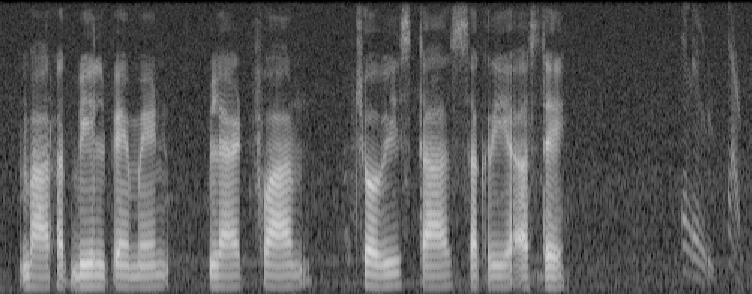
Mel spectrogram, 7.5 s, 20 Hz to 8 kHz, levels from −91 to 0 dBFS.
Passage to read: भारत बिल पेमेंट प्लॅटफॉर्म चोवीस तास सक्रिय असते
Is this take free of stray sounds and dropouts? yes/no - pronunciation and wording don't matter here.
no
